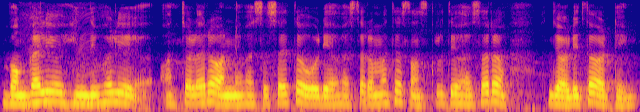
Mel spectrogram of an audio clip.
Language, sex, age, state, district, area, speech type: Odia, female, 30-45, Odisha, Nayagarh, rural, spontaneous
